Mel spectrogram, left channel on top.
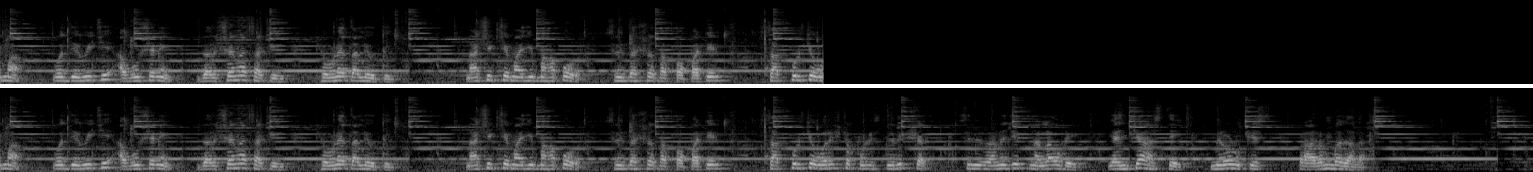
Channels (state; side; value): drops out; left; at 8.2 s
